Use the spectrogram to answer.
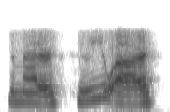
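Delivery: plain reading voice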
